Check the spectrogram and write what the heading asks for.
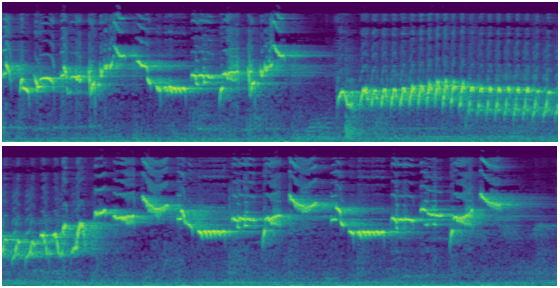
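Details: White-rumped shama training song: loud, downslurred whistles give way to a long, rippling, buzzy trill rising in pitch. Bright, tumbling whistled phrases in rapid succession follow.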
